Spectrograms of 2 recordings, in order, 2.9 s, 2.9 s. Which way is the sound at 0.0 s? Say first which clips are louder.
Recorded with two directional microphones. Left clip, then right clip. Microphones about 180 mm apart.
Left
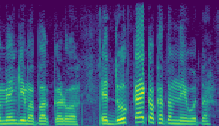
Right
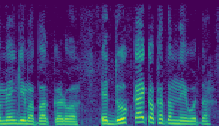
Left 3 dB; centre (ahead or behind).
